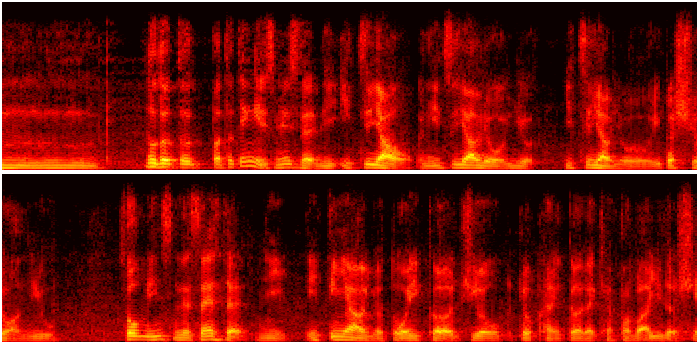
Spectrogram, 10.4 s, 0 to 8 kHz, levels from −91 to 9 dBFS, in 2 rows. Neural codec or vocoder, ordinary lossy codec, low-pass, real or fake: codec, 24 kHz, 3 kbps, HILCodec; Opus, 32 kbps; 7.2 kHz; fake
